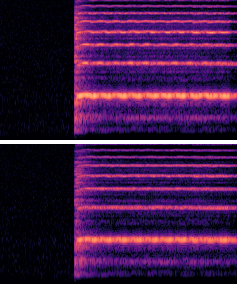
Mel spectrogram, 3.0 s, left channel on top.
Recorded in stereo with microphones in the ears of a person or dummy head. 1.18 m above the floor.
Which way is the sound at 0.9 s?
40° left (ahead or behind).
